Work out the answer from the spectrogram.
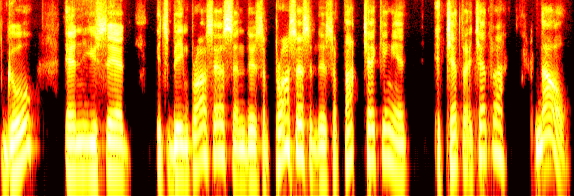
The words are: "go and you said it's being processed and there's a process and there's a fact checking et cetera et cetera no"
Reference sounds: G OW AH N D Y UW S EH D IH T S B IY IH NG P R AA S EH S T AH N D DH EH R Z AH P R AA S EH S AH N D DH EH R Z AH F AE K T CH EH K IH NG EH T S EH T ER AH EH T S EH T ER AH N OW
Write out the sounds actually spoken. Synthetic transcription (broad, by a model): G OW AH N Y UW S EH D IH T S B IY IH NG P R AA S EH S AH N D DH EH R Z AH P R AA S EH S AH N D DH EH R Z AH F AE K CH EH K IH NG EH T S EH T ER AH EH T S EH T ER AH N OW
